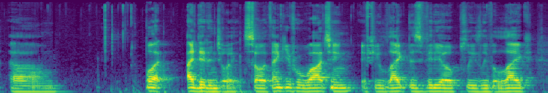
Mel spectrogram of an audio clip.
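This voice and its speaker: Amid audible room echo, a man speaks fairly slowly in a fairly low pitch with monotone, flat intonation. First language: not English. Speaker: book reviewer. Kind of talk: casual video review. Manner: hesitant, many fillers.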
